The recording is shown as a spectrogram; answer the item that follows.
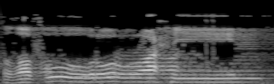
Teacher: നൂനിന്റെയും തൻവീന്റെയും ശബ്ദം തീരെ കേൾക്കുന്നില്ല · Term: ബിലാഗുന്ന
